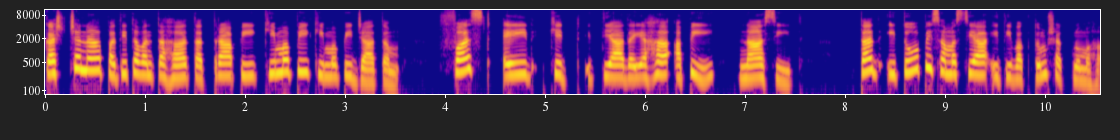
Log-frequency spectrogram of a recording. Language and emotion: Sanskrit, neutral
